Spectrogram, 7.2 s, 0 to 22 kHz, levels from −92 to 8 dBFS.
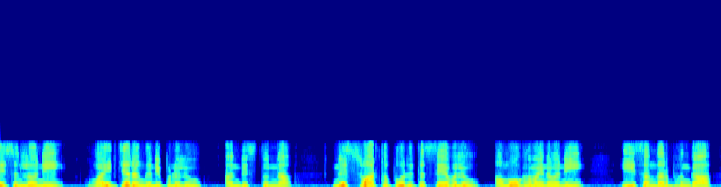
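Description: Throughout the speech, 4-bit ADPCM compression's coarse steps add heavy gritty hiss tracking loud passages; nothing above 5.3 kHz, which points to about 11 kHz sampling.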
